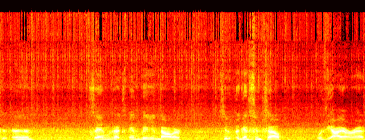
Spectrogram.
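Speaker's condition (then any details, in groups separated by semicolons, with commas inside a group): Parkinson's; speech impediment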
